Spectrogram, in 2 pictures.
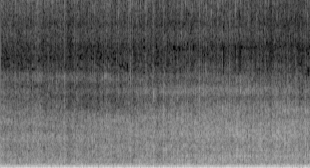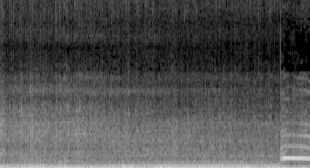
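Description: Low, steady engine and exhaust rumble of cruising cars, heard from inside an older car's cabin with the window open. Just before the end the rumble cuts off abruptly and a pitched tone slides down.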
